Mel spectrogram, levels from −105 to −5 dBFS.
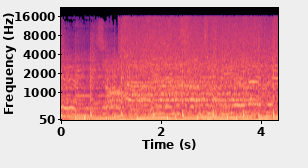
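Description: Low bit depth without dither sets in at 1.15 s and runs to the end. The audio turns coarse and grainy, with distortion that shifts with the sound and quiet parts sputtering, sitting only about 10 dB below the signal. This likely comes from truncation to roughly 3 bits.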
